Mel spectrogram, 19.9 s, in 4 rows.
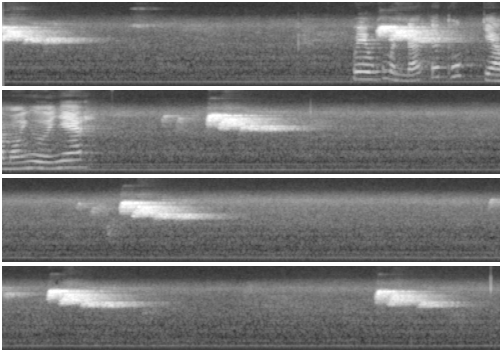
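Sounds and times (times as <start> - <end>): bird calling: 0.0 - 1.7, 3.5 - 4.6, 6.5 - 8.3, 10.7 - 12.3, 14.8 - 16.6, 18.6 - 19.7.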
